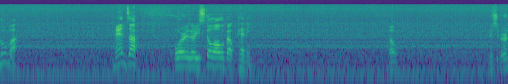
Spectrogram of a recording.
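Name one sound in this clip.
A truck engine idles with a low, steady hum.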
